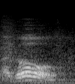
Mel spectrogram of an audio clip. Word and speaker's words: ago: Also, ago. Second syllable is a strong one, so the first one is weak.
